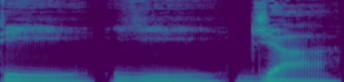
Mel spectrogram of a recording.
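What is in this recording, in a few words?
"tiyija", concatenated syllables; Affixing experiment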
